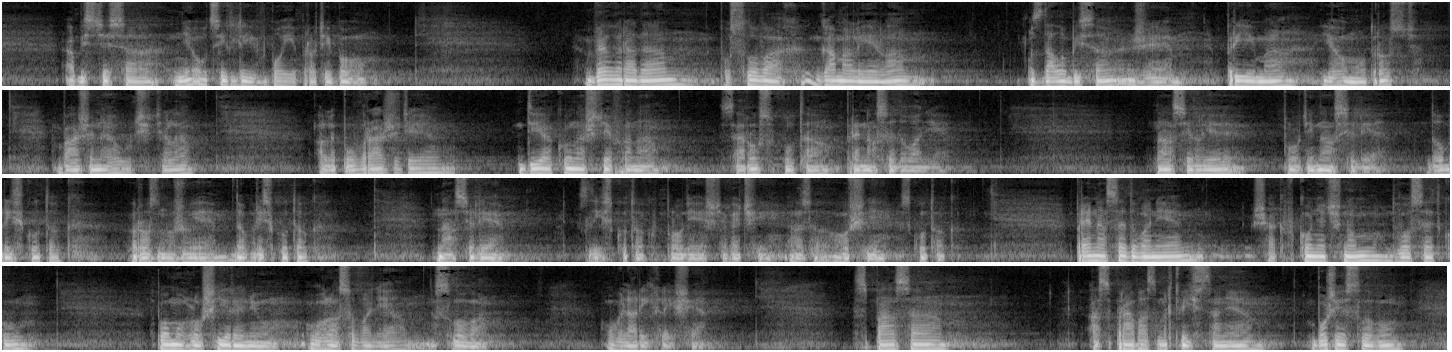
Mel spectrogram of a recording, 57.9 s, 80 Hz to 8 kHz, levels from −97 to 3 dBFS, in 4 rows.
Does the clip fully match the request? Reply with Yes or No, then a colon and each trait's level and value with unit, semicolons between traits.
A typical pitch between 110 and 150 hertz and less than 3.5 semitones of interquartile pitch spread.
No: low, 100 Hz; narrow, 2.4 semitones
